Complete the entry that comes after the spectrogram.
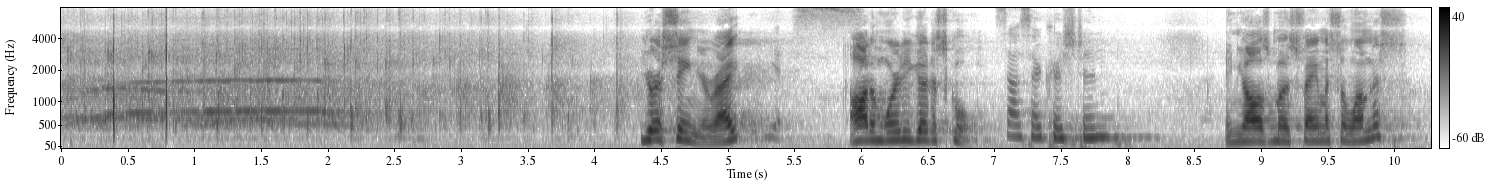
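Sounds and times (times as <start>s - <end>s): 
audience clapping as a high-school senior is introduced: 0.0s - 4.9s
speech: 4.4s - 5.2s, 5.9s - 8.1s, 8.7s - 10.2s.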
